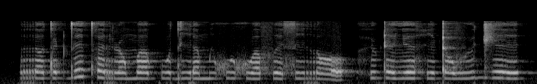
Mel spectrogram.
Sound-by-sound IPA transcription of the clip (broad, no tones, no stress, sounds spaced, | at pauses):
r ɜ t ɛ ʈ d̪ e t̪ʰ ɛ r ɭ ɤ m ɜ kʷ ɤ d i ɾ ɛ m i xʷ i xʷ ɜ f e s i r ɤ | h y ʈ e lʲ ɛ h i ʈ ɤ v ʉ d͡ʒ e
